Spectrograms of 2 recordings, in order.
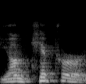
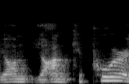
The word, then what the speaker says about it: Yom Kippur: And it is the Day of Atonement, Yom Kippur, or Yom Kippur, as some people pronounce it.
